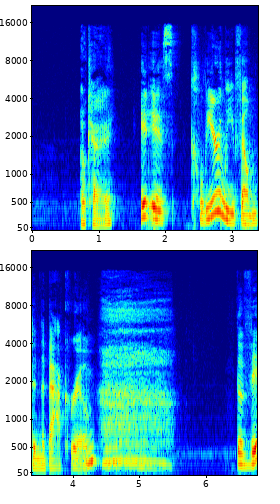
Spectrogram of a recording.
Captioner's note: gasps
